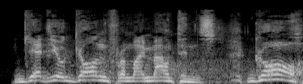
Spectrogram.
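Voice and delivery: high, thunderous, booming vampire shriek that cracks. A vampire, having flung a youth aside, drives the group off: booming, cracking shriek. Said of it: "its voice cracked and boomed like thunder".

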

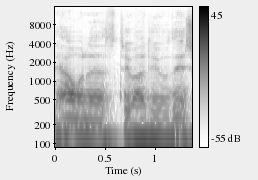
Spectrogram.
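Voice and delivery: ordinary delivery

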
